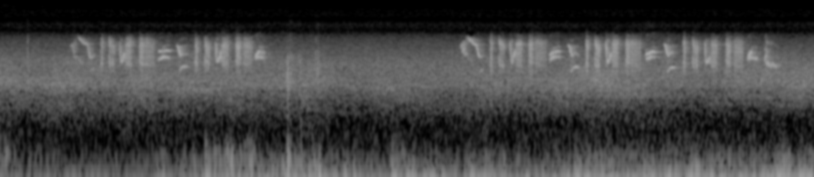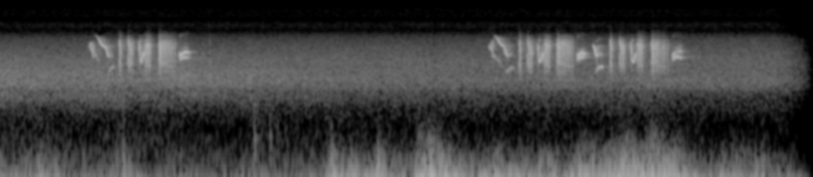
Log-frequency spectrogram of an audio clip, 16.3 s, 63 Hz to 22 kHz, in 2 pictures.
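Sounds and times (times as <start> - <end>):
spectacled warbler singing: 0.7 - 2.8, 4.6 - 7.9, 9.0 - 10.1, 13.0 - 15.1.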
